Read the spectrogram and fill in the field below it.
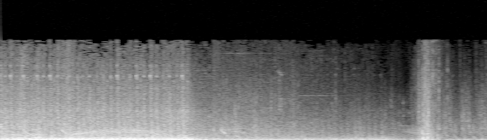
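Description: Heavy gunfire in the Halo video game, a dense sustained barrage of shots and blasts for several seconds, loud and close, with a sharp burst near the end.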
